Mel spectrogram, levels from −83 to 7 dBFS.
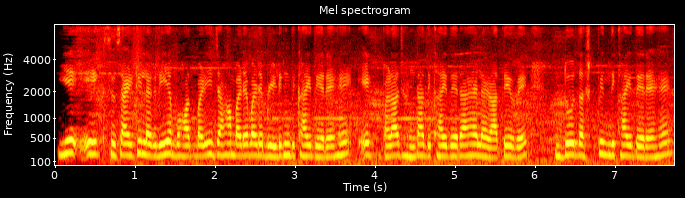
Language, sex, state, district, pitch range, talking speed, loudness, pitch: Hindi, male, Delhi, New Delhi, 180-205 Hz, 240 wpm, -16 LUFS, 195 Hz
